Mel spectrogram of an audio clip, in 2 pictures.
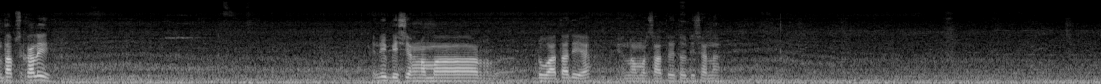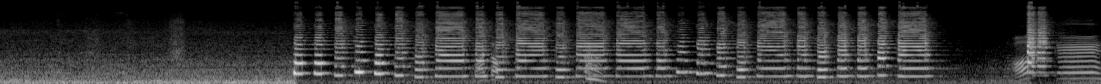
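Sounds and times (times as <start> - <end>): steady low rumble: 0.0 - 14.0
bus musical horn melody: 13.9 - 21.7.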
